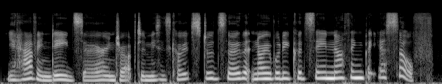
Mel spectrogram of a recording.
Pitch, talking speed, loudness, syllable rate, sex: 240 Hz, 215 wpm, -15 LUFS, 5.8 syllables/s, female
